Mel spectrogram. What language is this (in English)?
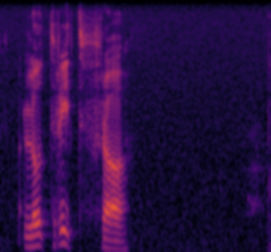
Afrikaans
